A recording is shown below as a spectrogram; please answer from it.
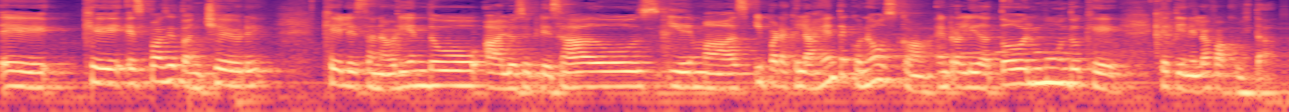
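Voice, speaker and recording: A young woman with a Colombian coffee-region accent, a tourism graduate talking as an interview guest, animated and full of fillers and self-corrections. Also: medium pitch, moderate pace, a little hiss or hum. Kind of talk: conversational interview. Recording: echoey room with faint ambience.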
